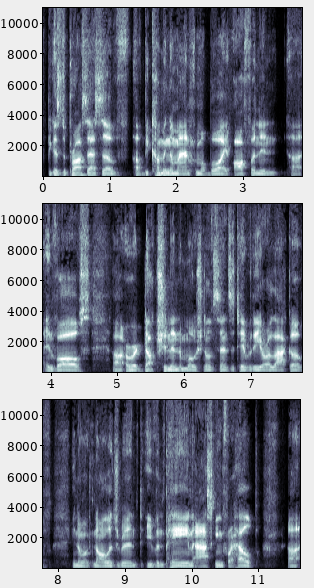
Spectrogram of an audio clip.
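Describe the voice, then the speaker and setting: A man in his forties from the Bahamas, a podcast guest speaking in a measured, thoughtful way with frequent pauses. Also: low voice, a bit bright. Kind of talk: reflective podcast conversation.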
